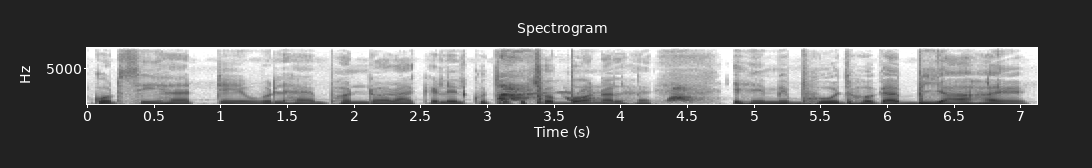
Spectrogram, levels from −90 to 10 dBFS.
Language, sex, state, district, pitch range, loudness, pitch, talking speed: Hindi, male, Chandigarh, Chandigarh, 145-155 Hz, -17 LUFS, 145 Hz, 150 wpm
